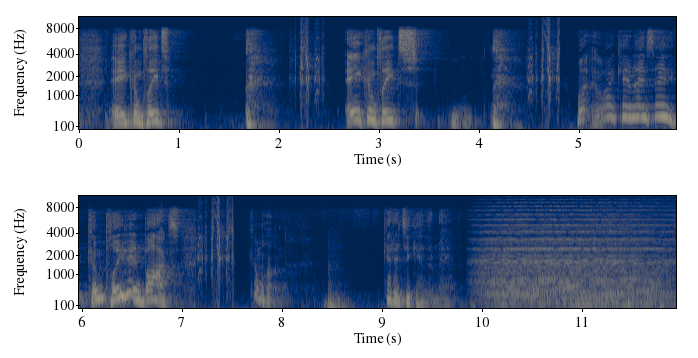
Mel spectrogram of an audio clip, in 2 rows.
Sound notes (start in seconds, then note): 1.7 sigh; 2.1 rewind noise; 3.9 another sigh; 4.4 rewind noise; 7.1 rewind noise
